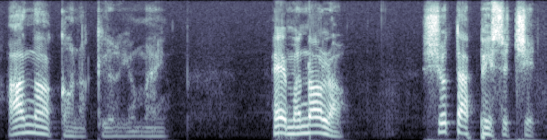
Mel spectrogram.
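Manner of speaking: low Cuban gangster, then a harder order; Tony Montana. Acted. Scarface telling Manolo to shoot, Tony Montana impression. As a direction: coolly order a killing in gangster dialect. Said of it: "walk around as Tony Montana".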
